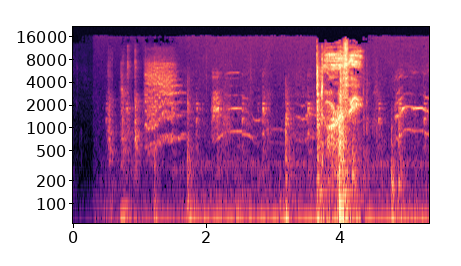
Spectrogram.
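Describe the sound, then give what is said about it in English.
A cat meows repeatedly, a series of rising and falling cries, while a man, Angus Scrimm playing a grandfather in a drama, speaks briefly to it over a low steady background hum. “Here he is as the grandfather speaking to his deceased wife, who is embodied in a cat.”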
